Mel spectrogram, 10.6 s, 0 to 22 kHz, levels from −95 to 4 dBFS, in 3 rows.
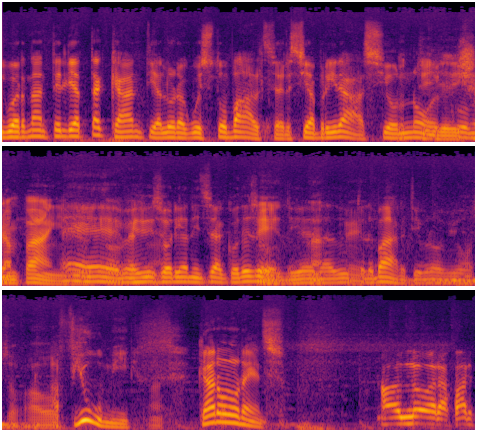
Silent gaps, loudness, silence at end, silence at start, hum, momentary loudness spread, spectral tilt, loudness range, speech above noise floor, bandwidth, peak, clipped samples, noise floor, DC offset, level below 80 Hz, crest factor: none; -21 LUFS; 0 s; 0 s; none; 11 LU; -5.5 dB/octave; 2 LU; 20 dB; 19 kHz; -2 dBFS; under 0.1%; -41 dBFS; under 0.1%; -44 dBFS; 18 dB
